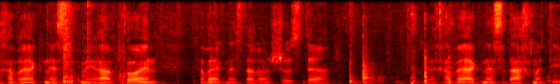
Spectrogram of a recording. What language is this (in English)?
Hebrew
